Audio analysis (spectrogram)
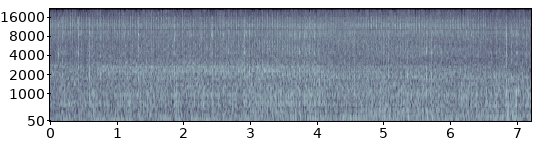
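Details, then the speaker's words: Fresh 1967 Plymouth GTX 440 Super Commando V8, initial startup: loud steady fast idle with valve-train clatter, normal for a new engine; rpm held up for cam break-in. "got a little bit noisy valve train which is normal on a new engine we're going to hold the rpm up so the can can break in"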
